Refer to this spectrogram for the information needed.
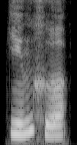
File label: "迎合", Chinese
